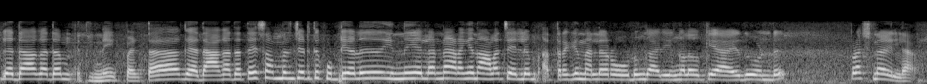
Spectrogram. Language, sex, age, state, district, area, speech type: Malayalam, female, 18-30, Kerala, Kollam, urban, spontaneous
